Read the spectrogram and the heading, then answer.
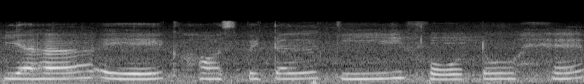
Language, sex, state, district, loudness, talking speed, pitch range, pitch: Hindi, female, Madhya Pradesh, Katni, -15 LUFS, 60 wpm, 255-265 Hz, 260 Hz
